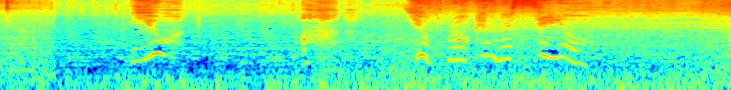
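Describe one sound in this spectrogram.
A young girl speaks with animation.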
